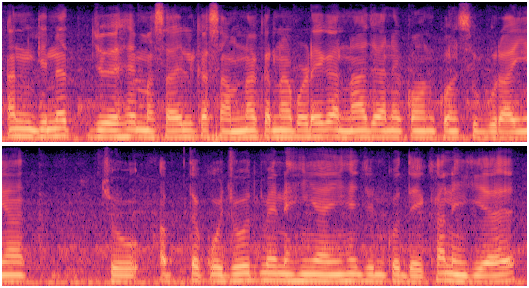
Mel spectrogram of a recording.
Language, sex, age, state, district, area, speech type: Urdu, male, 18-30, Uttar Pradesh, Siddharthnagar, rural, spontaneous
